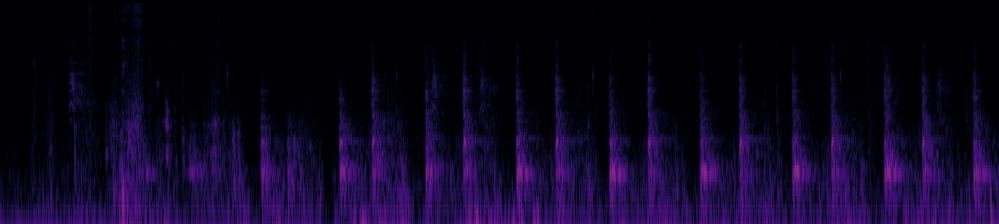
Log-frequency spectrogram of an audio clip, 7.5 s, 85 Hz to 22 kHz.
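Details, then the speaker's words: 3rd-gen Chevy Colorado with Level Up quick-release extended sway bar end links, vehicle rocked by hand: sharp metallic clunks about every two-thirds of a second as the bar knocks against end-link hardware. Passenger-side pin too loose. "That is the sway bar rocking back and forth against the hardware on the the end link."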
